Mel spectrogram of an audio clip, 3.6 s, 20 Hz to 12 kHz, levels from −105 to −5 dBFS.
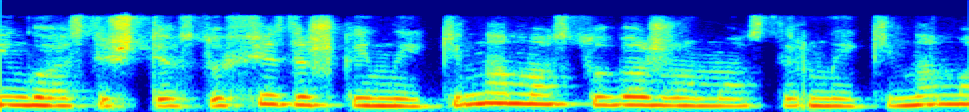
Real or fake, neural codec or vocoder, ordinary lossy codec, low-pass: real; none; Opus, 64 kbps; 7.2 kHz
